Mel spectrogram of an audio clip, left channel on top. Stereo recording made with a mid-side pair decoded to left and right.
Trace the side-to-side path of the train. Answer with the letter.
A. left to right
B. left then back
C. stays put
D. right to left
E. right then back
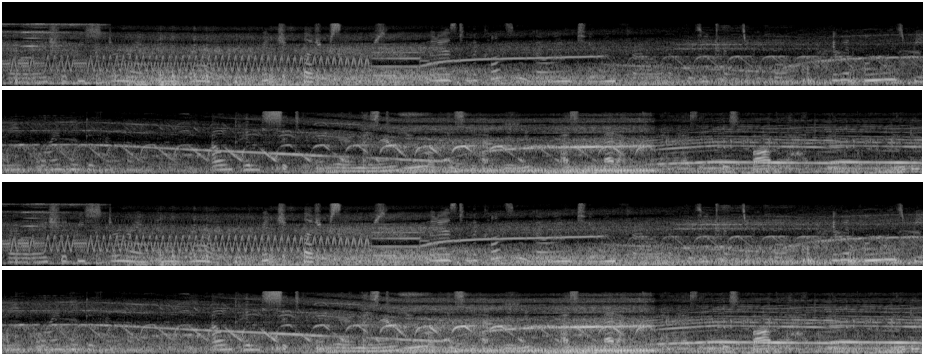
A.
